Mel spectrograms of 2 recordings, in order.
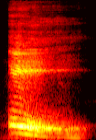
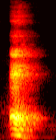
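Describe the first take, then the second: First: The letters ai are said the English way. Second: The letters ai are said the French way. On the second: "Français"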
